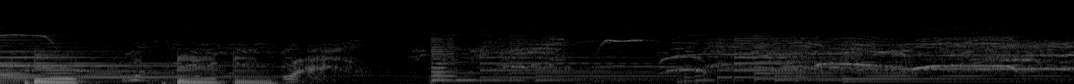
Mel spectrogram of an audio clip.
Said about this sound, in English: This is dedicated to whoever yelled that just now.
